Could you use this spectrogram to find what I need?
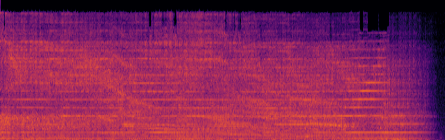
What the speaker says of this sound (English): run all the pieces back through the table saw again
